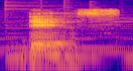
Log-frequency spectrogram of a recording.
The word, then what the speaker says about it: des: Nah, apabila ada nada yang diberi tanda mol, itu dibacanya diakhiri dengan S. D diturunkan setengah menjadi des, E menjadi S, G menjadi ges.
